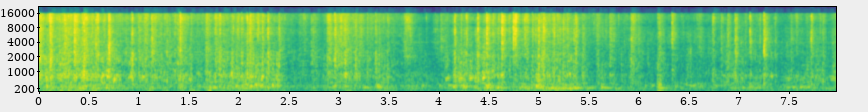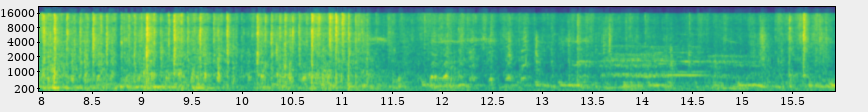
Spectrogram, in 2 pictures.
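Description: Soft, low cooing of pigeons repeating throughout, several birds close by, with a rustling, hissy background and occasional fluttering sounds.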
